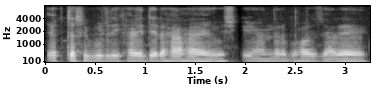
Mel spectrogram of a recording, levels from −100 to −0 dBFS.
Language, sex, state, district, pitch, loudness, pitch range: Hindi, male, Bihar, Patna, 120 Hz, -19 LUFS, 115-130 Hz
